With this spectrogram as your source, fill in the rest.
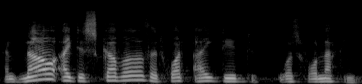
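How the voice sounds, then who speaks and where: An actor playing a foreign engineer who speaks in a measured, formal, quietly accusing way, in a 1950s radio drama. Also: male voice, a little high, expressive, no echo. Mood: grave. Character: bitter foreign male engineer, calm avenger.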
